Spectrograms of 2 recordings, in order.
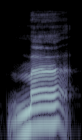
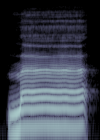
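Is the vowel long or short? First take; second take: short; long. First: The vowel is short, held for one beat. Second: The vowel is long, held for two beats. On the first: "c'est une durée de un" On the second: "c'est une durée de deux"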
